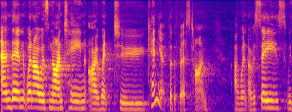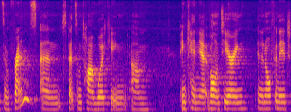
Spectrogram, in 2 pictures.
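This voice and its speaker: Speaking in an Australian accent, a woman with a medium-pitched voice talks at a fairly slow pace in a flat monotone. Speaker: hospital charity co-founder. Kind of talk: testimony. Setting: church.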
